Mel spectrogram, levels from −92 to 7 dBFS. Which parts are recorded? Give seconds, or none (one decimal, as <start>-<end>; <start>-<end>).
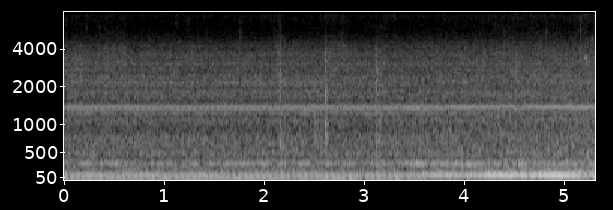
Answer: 0.0-2.1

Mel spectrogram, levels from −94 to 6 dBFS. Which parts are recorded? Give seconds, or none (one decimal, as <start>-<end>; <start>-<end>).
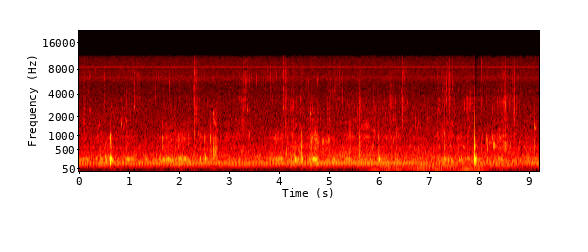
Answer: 4.7-5.3; 5.7-6.2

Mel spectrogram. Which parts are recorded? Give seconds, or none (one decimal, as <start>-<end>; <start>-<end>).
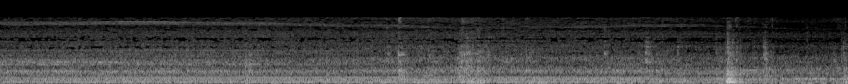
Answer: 0.0-1.0; 2.3-2.8; 7.9-8.5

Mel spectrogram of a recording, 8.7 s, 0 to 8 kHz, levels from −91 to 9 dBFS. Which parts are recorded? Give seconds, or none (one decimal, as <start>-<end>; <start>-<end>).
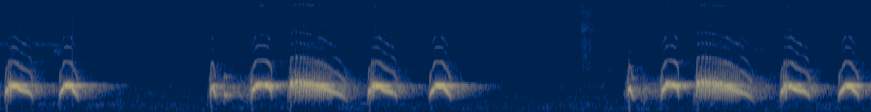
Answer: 0.0-0.5; 1.6-2.3; 4.7-5.4; 6.7-7.6; 8.2-8.7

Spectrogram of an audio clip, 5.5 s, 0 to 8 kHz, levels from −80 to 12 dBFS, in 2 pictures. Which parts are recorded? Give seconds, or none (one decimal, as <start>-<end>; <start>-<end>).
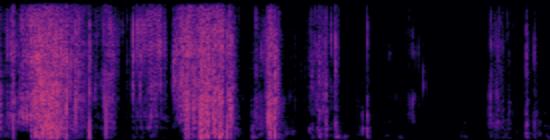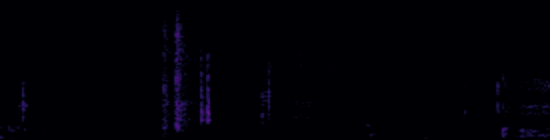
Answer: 0.0-5.5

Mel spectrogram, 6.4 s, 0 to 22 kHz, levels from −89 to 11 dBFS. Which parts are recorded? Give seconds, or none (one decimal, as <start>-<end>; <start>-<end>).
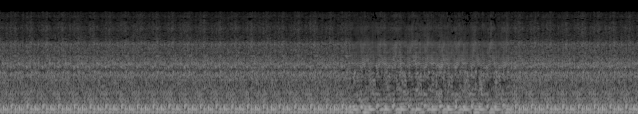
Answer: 0.0-3.5; 5.1-6.4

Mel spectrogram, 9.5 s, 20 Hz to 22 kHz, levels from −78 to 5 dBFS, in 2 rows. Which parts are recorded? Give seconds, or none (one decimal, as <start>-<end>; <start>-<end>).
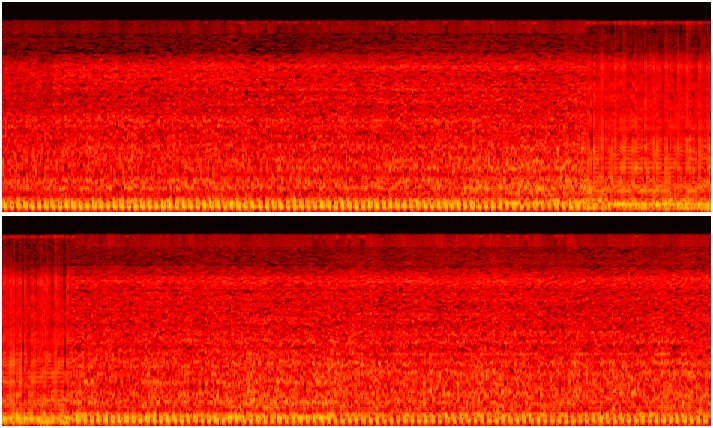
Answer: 0.0-3.9; 5.2-9.5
